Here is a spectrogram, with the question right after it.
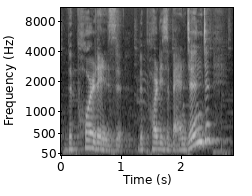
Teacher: Você vai fazer uma junção, uma ligação de port e is e vai fazer o flap.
